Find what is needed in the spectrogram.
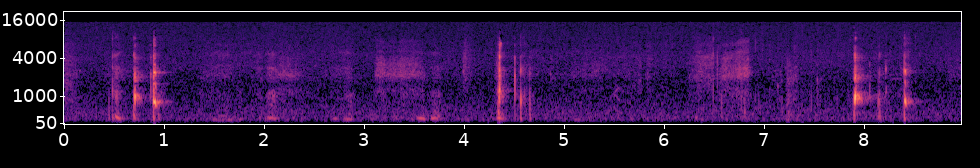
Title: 1 week old twins have hiccups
